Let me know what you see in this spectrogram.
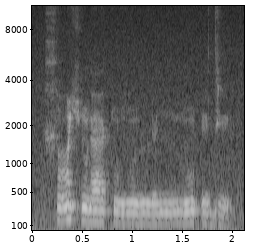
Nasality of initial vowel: nasal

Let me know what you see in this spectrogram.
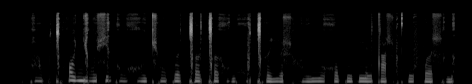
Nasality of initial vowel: oral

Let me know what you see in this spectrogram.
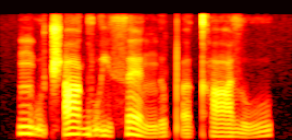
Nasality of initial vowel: oral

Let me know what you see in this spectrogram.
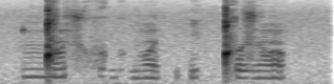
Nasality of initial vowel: nasal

